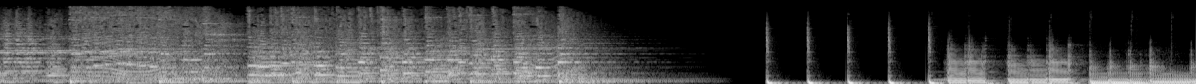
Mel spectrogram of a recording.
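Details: Loud instrumental music fades to a brief silence, then plucked and percussive notes return in a rhythmic burst.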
